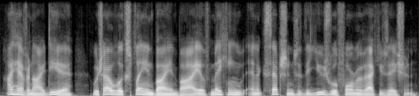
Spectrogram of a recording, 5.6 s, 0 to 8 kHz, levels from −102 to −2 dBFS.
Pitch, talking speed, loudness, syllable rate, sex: 135 Hz, 225 wpm, -16 LUFS, 5.8 syllables/s, male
